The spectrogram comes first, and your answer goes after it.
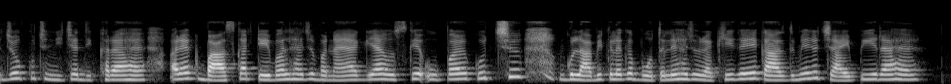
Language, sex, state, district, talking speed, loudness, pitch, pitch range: Hindi, female, Chhattisgarh, Bastar, 225 wpm, -18 LUFS, 230 Hz, 215-250 Hz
